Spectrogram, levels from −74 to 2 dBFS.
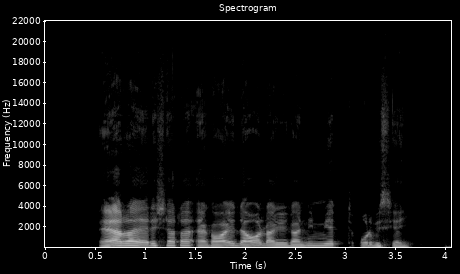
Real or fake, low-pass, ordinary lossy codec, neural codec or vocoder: real; none; none; none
